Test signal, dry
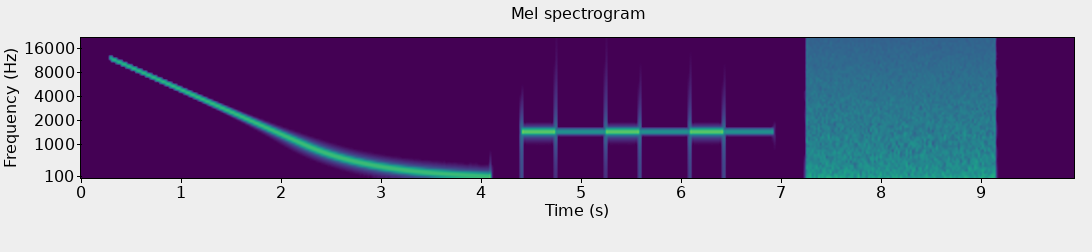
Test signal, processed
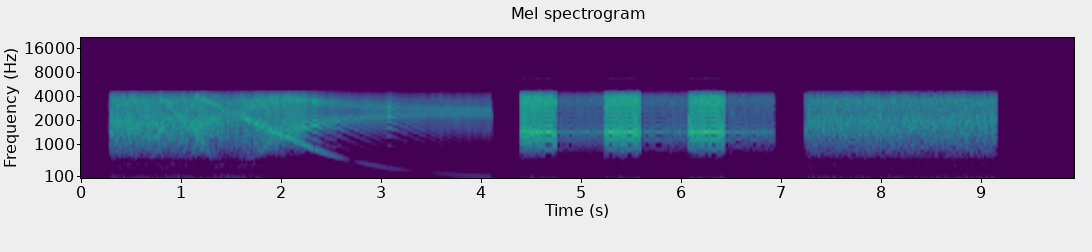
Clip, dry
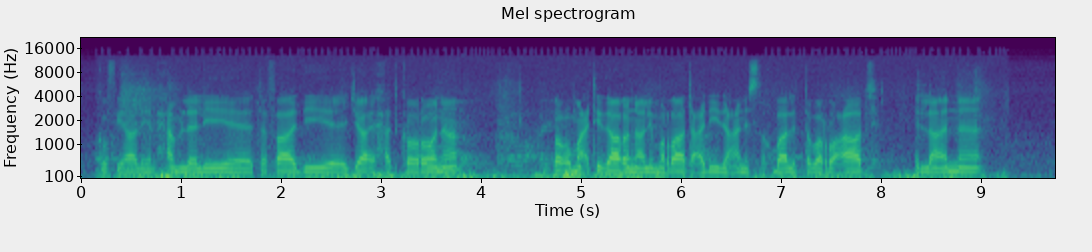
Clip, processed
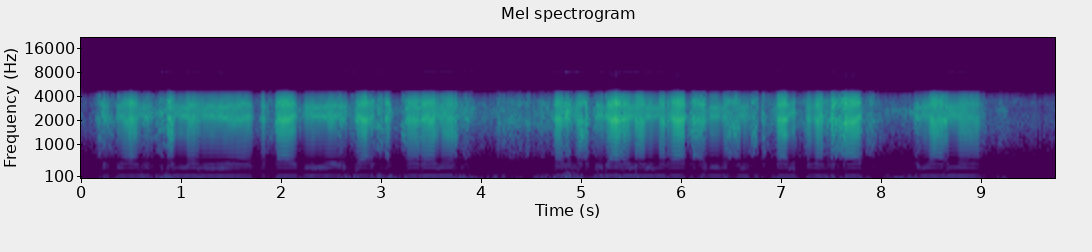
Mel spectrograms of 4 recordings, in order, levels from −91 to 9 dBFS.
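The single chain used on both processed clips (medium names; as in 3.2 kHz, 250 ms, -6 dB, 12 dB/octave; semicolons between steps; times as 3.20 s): sample-rate reducer 2.6 kHz, jitter 20%; LPC vocoder at 8 kHz pitch kept; inverse Chebyshev high-pass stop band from 580 Hz, stop band 60 dB; trim +8 dB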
